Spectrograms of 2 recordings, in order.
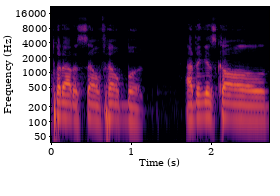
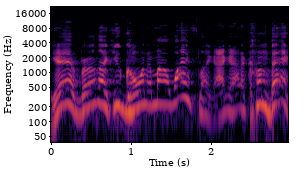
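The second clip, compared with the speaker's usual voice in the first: lively, high, animated voice swooping up and down; 9 semitones higher, 4 dB quieter than usual. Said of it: "he was just like".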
